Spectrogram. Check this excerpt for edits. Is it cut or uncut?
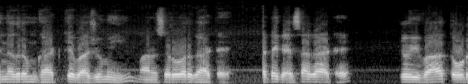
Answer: cut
